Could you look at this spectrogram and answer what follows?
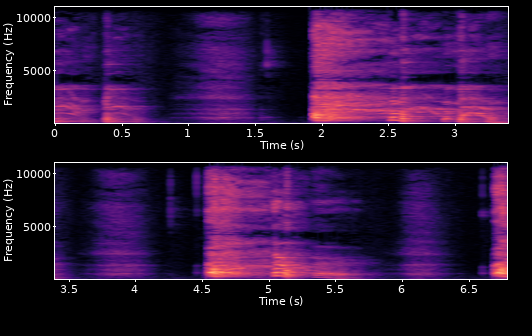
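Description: Repeated bouts of harsh coughing, several coughs per bout, separated by audible indrawn breaths; a coughing fit.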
